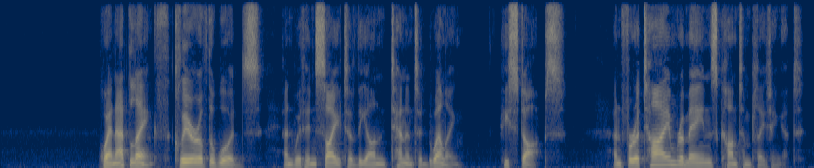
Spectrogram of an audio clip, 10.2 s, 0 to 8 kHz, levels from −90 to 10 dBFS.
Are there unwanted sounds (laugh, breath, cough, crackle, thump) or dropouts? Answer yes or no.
no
